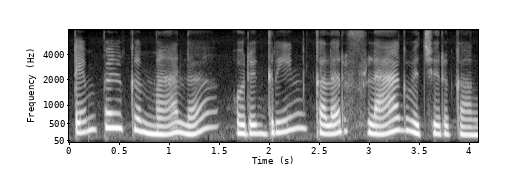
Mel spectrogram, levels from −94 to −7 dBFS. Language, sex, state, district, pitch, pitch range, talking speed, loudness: Tamil, female, Tamil Nadu, Nilgiris, 255 Hz, 235-315 Hz, 100 wpm, -13 LUFS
